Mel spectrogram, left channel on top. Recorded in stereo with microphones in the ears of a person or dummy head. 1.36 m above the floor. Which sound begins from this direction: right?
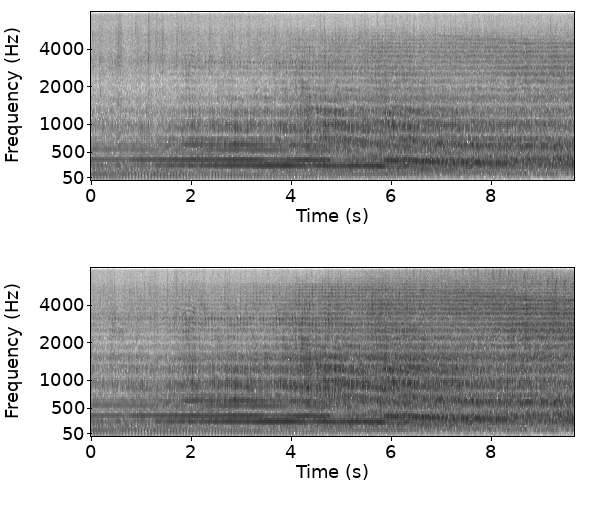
A helicopter, at 0.0 s.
